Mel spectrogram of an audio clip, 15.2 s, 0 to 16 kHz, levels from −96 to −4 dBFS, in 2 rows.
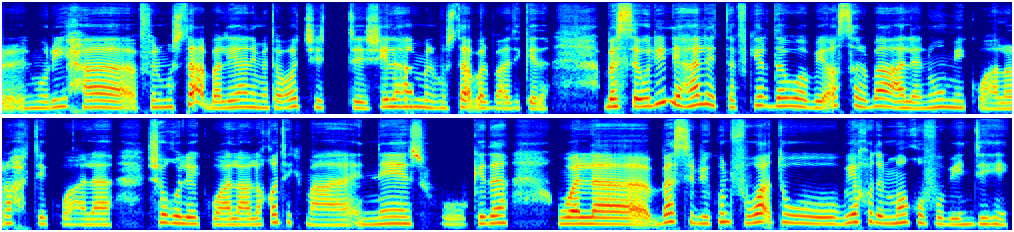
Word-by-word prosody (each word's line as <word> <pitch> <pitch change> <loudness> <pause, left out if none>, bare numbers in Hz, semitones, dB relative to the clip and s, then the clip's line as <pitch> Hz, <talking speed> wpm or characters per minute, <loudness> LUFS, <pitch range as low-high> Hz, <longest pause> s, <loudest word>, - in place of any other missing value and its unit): المُريحة 220 +1 +1
في - - -11
المستقبل، 220 -3 +2
يعني 230 0 0
ما 210 - -6
تقعدش 225 +3 -3 0.2
تشيل 205 +5 -1
هَم 240 -1 -1
المستقبل 200 -1 -1
بعد 190 0 -7
كده. 190 -2 -6 0.4
بس 250 +1 +5
قولي 270 +10 +4
لي، 300 - +5
هل 295 +5 +4
التفكير 285 +1 -4
دَوّة 265 -1 0
بيأثّر 235 +4 -1
بقى 255 +1 +3
على 200 -2 0
نومِك، 220 +1 -6
وعلى 185 +1 -4
راحتِك، 210 -2 -6
وعلى 180 0 -4 0.3
شغلِك 230 -5 +1
وعلى 185 0 0
علاقاتِك 235 +8 -3
مع 170 -1 -3
الناس 210 +3 +3
وكده 220 - -1 0.4
والّا 210 -1 +5
بس 270 0 +1
بيكون 225 +4 -3
في 235 -3 -7
وقتُه 270 0 +3
وبياخُد 230 +3 -1
الموقف 240 -1 -2
وبينتهي؟ 200 +1 -6
220 Hz, 150 wpm, -24 LUFS, 200-245 Hz, 0.4 s, بس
